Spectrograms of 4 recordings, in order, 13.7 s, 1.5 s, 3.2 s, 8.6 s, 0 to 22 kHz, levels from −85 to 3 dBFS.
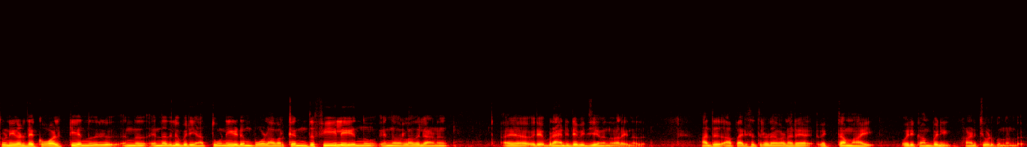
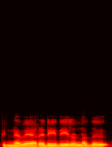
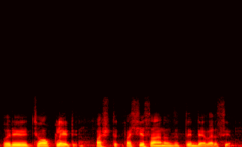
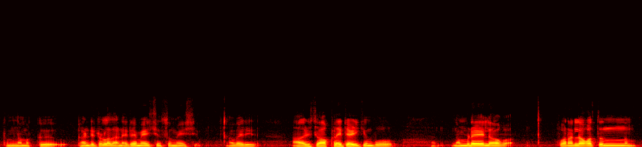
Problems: low volume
